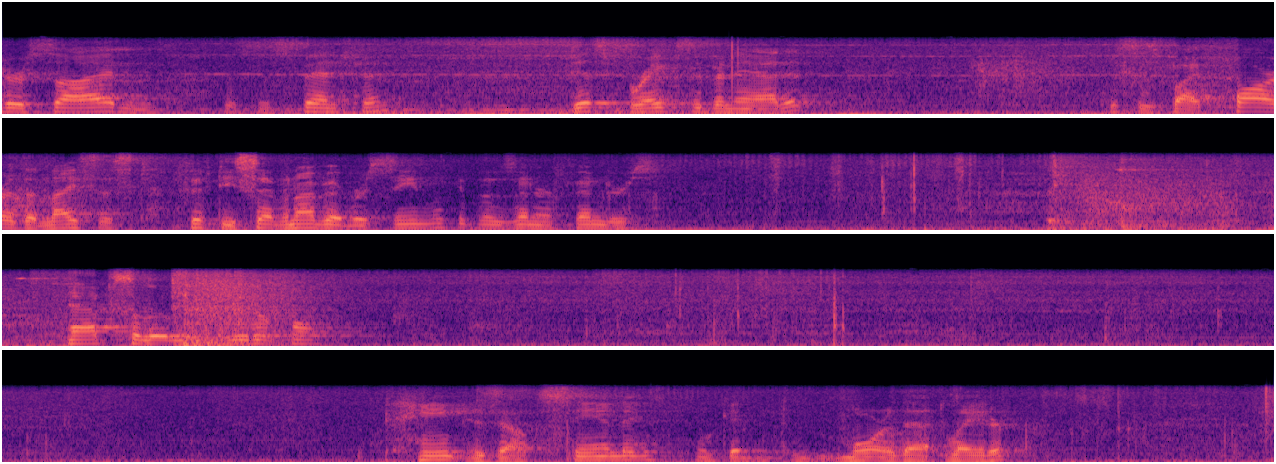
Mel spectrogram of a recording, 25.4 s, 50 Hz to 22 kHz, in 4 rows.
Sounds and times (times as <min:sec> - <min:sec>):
Speech: 0:00.0 - 0:02.0, 0:02.9 - 0:04.0, 0:05.6 - 0:09.7, 0:13.0 - 0:14.5, 0:21.0 - 0:24.2.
